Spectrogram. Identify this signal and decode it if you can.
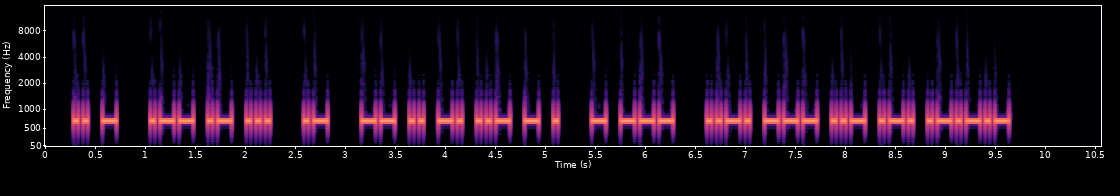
Morse code, heard as a keyed tone, about 25 wpm, 700 Hz. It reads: IT WAS A MINUTE TO FOUR.
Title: Sentences from Top 1000 Words - Review Part 1 - 25wpm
